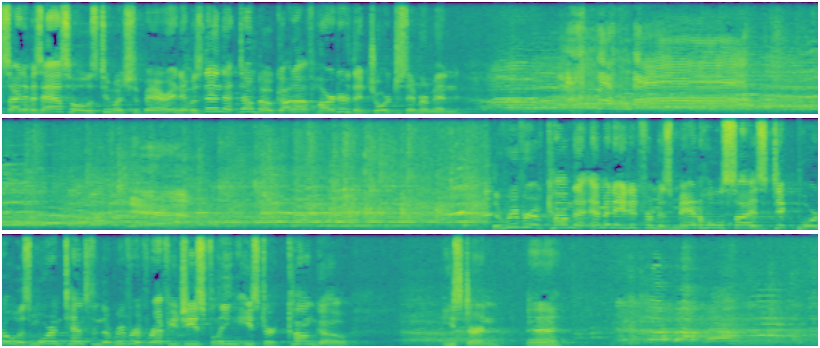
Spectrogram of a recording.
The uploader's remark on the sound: Recorded at the Nerdmelt Theater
